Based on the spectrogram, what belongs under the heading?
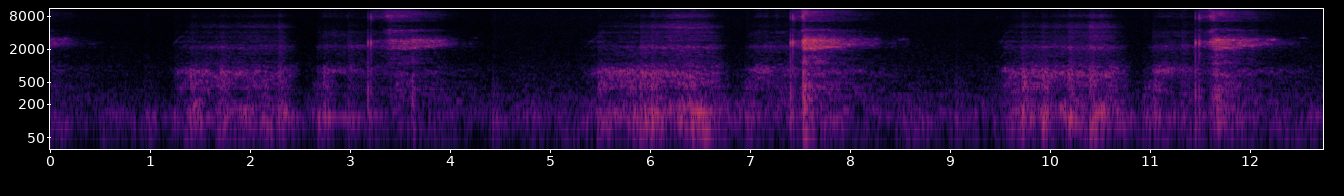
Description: This is a 5 minute audio clip of Heavy Breathing / snoring.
